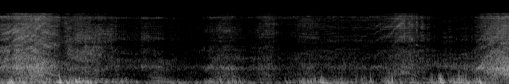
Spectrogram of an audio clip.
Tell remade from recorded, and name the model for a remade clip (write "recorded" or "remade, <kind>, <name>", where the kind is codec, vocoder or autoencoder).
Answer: recorded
